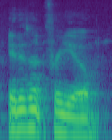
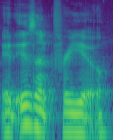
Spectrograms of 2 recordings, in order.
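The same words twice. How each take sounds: First: The word you carries the stress. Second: The word isn't carries the stress. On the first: "the you is the stressed word" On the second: "Or we might also stress isn't"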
